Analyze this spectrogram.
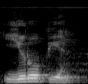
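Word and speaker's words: European: तो इसका sound of cons, ये क्या है, इसको बोलते वक्त क्या हो रहा है, यूरोपियन, यू, रोपियन।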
